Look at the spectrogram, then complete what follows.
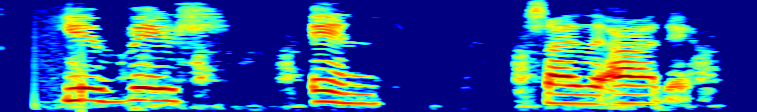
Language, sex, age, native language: Icelandic, female, 6, Icelandic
